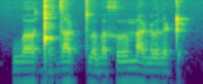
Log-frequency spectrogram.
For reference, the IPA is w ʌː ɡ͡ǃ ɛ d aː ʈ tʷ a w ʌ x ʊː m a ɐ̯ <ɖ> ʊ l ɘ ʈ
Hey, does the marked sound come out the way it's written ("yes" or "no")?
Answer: no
